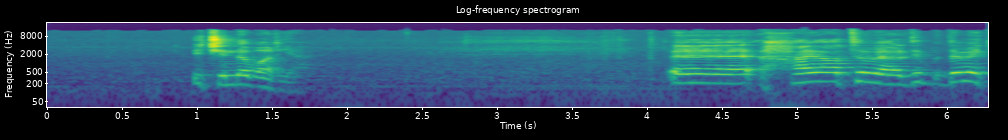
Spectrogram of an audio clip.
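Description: An elderly man speaks calmly into a close microphone, pausing between phrases.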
